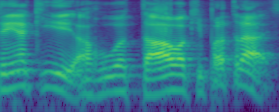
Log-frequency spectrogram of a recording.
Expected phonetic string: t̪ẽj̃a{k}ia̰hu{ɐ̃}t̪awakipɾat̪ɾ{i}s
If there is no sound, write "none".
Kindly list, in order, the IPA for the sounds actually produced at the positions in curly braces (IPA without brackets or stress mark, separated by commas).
k, ɐ, a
